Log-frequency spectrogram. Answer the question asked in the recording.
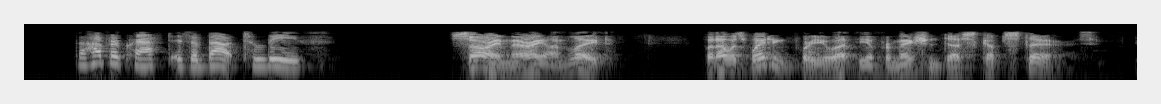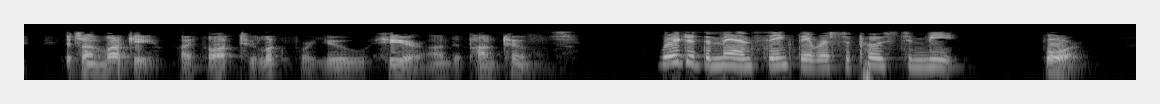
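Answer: At the information desk upstairs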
